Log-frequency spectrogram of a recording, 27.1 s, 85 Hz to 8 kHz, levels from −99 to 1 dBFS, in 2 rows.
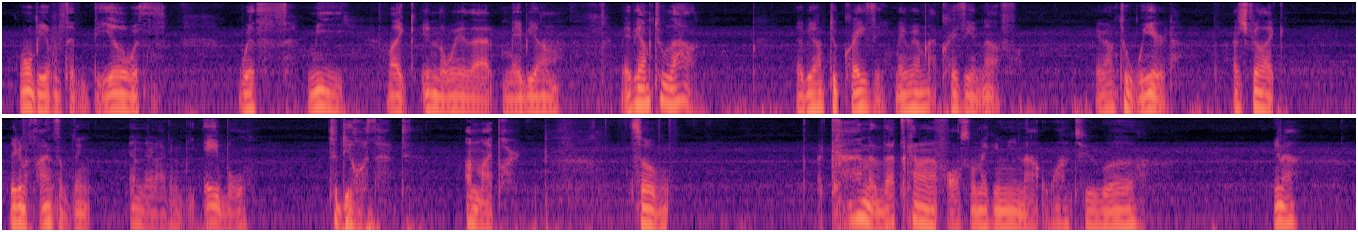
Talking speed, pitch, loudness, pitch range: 155 wpm, 95 Hz, -34 LUFS, 85-105 Hz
